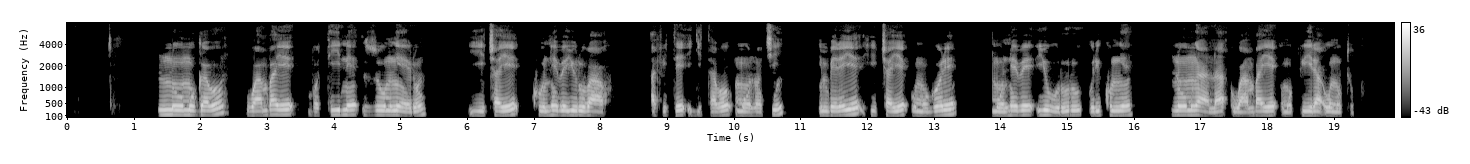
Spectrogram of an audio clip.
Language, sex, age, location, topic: Kinyarwanda, male, 25-35, Kigali, health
